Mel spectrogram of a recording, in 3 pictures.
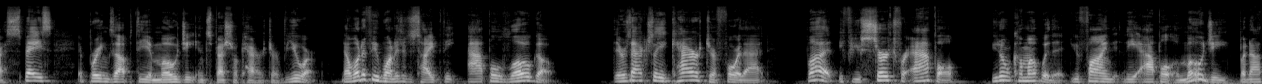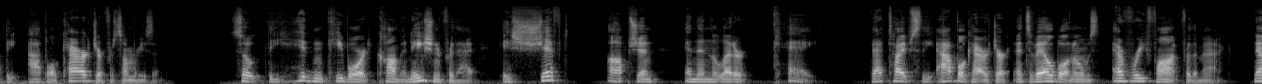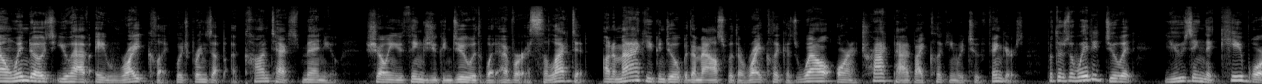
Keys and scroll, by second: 8.4-9.7 typing, 20.2 alt+shift+k.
